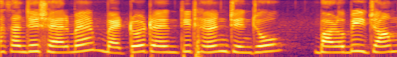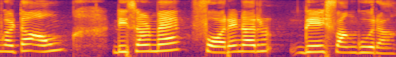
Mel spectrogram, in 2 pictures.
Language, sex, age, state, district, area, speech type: Sindhi, female, 18-30, Gujarat, Surat, urban, spontaneous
